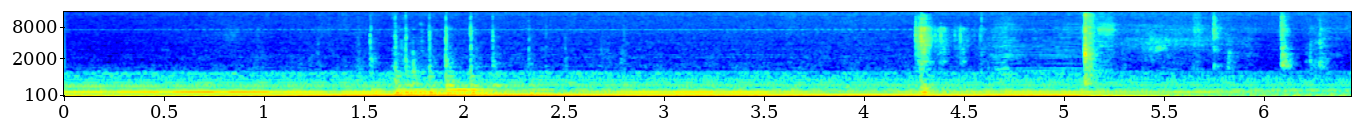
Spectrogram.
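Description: A live instrumental band's closing held note: a low, steady tone with fainter notes above it, swelling slightly and then fading out a little after five seconds in, with a few soft clicks.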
